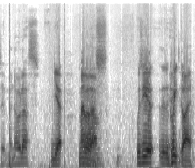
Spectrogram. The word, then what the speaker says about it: Manolas: how do you pronounce it? Manolas? Yep, Manolas.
